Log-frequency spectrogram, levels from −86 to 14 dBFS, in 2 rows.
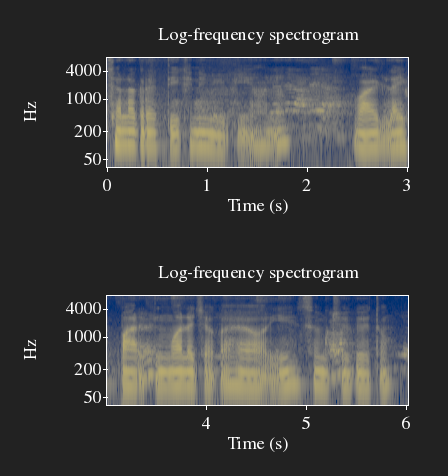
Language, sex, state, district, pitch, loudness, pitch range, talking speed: Hindi, male, Chhattisgarh, Jashpur, 90 Hz, -21 LUFS, 85-100 Hz, 190 wpm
